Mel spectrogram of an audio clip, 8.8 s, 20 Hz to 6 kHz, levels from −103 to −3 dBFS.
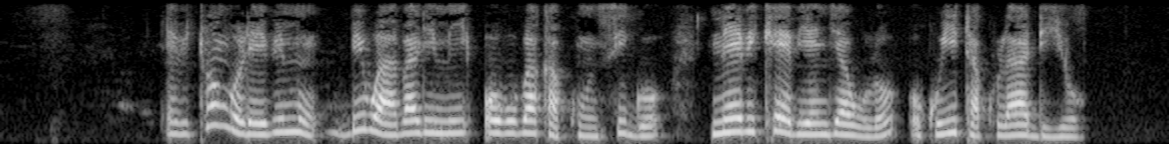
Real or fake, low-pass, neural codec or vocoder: real; 5.4 kHz; none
